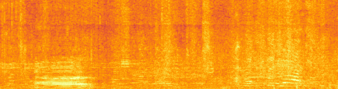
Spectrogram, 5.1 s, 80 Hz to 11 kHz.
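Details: Cattle at the large Postogola cattle and goat market in 2024, ahead of Qurbani; one loud harmonic moo about a second long, then a fainter second moo, with people talking in the background.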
